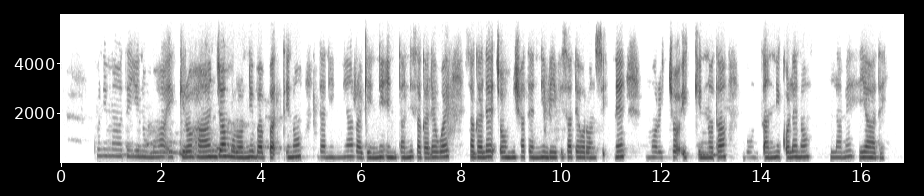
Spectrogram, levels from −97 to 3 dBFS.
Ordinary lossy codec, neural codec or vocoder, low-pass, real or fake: Opus, 32 kbps; none; 5.4 kHz; real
